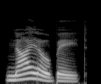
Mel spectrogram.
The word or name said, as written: niobate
